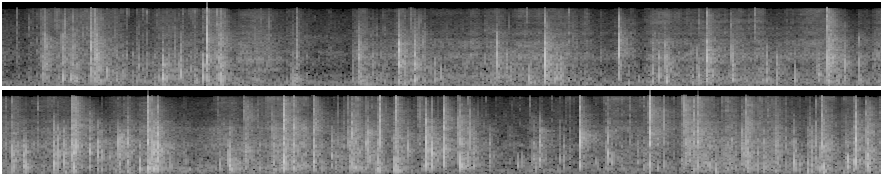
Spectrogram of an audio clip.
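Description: A sealed, puffed metallized foil snack chip bag resting on a table is tapped and patted with fingertips and nails, and pressed. Dense runs of sharp, bright crinkles and crackles come in quick bursts, each dying away almost instantly with almost no low end.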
